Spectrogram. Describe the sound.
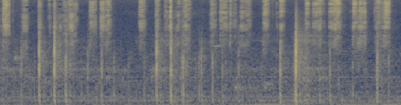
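Handwriting scratches across paper in many quick, uneven strokes, a steady run of short dry scrapes with small pauses between words.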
